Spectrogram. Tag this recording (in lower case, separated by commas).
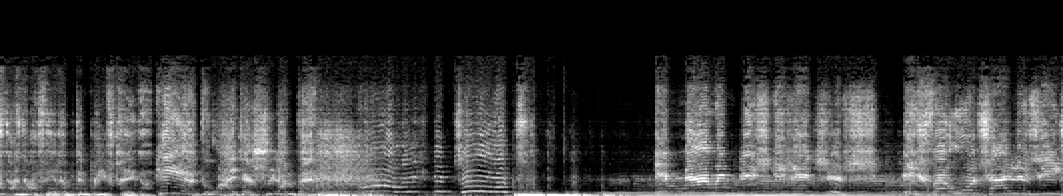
music, radio, speech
